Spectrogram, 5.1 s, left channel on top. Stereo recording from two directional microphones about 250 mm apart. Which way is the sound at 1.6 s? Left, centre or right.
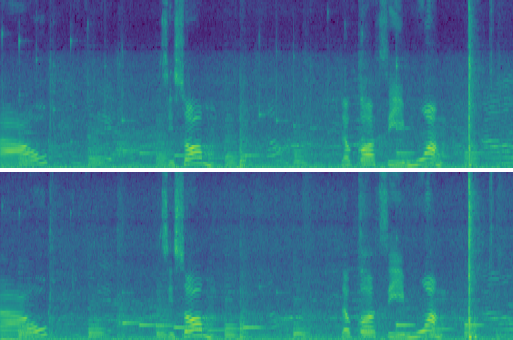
Centre.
